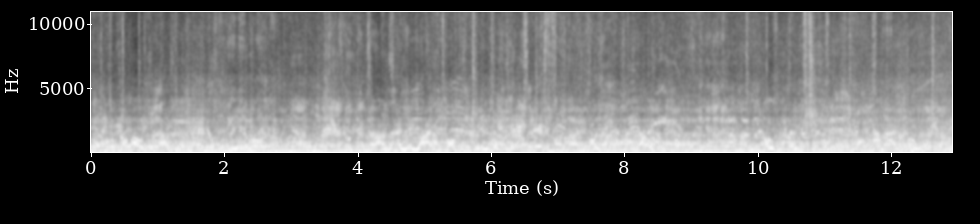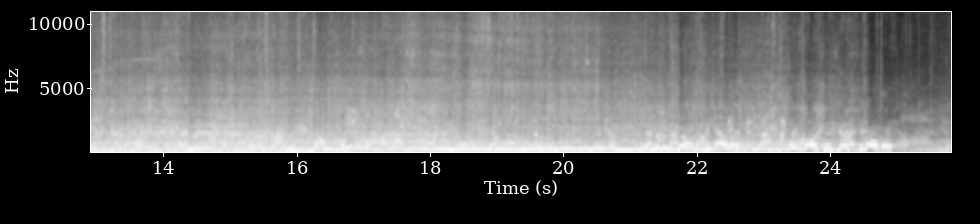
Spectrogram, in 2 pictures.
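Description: A crowd of spectators chatters loudly close by.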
